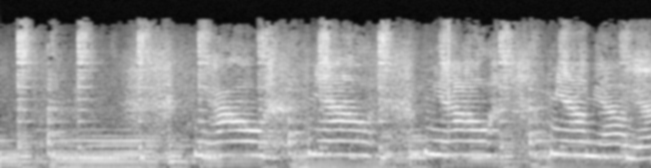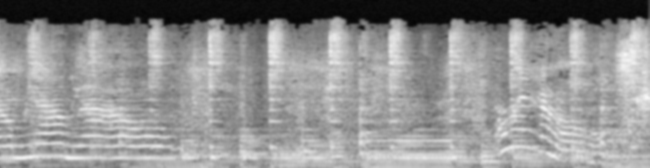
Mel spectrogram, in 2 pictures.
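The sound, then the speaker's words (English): A man's voice imitates a cat, meowing over and over in wavering, drawn-out cries, loud, layered over a steady droning backing that runs throughout; a snippet played from a phone. “So obviously that's a long-winded version, and it's normally just the start, the meow, meow, meow, meow, meow, and it fucking works prime.”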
